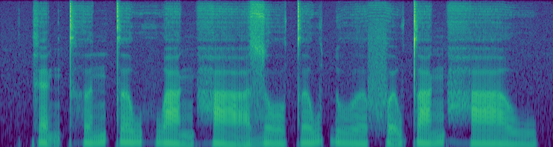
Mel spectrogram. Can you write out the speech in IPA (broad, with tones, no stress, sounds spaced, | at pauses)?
k ɛ̰˧˨ ŋ t̪ʰ ə˨˦ n t̪ ə˧ w h w a˧˩ ŋ h aː˧˩ z o˨˩ t̪ ə˨˦ w ɗ u˨˩ ə̯ f ə̰˧˥ w t̪ a˨˦ ŋ h a˨˩ w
